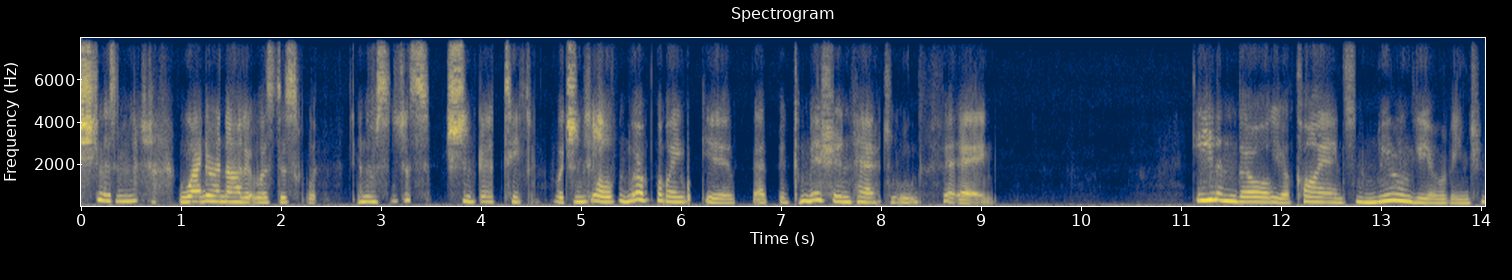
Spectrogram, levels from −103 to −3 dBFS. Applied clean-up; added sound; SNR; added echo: neural diffusion model UNIVERSE++.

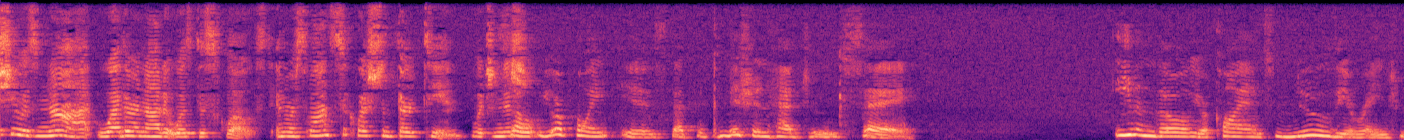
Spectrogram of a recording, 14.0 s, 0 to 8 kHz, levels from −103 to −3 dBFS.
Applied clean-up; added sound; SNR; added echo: neural mask model Resemble Enhance denoiser.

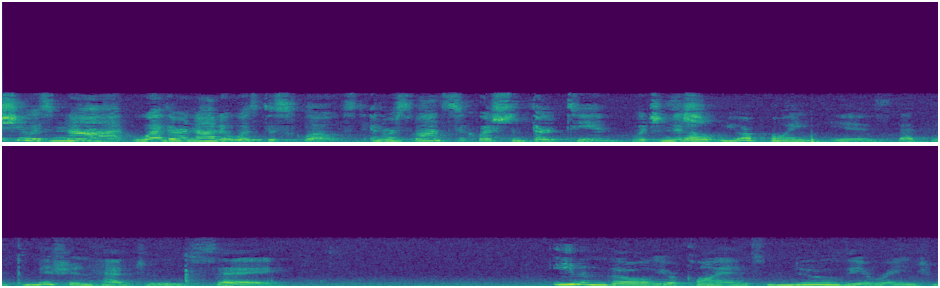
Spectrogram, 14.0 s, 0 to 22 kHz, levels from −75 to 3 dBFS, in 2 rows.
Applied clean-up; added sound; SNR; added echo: none; none; none; none.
